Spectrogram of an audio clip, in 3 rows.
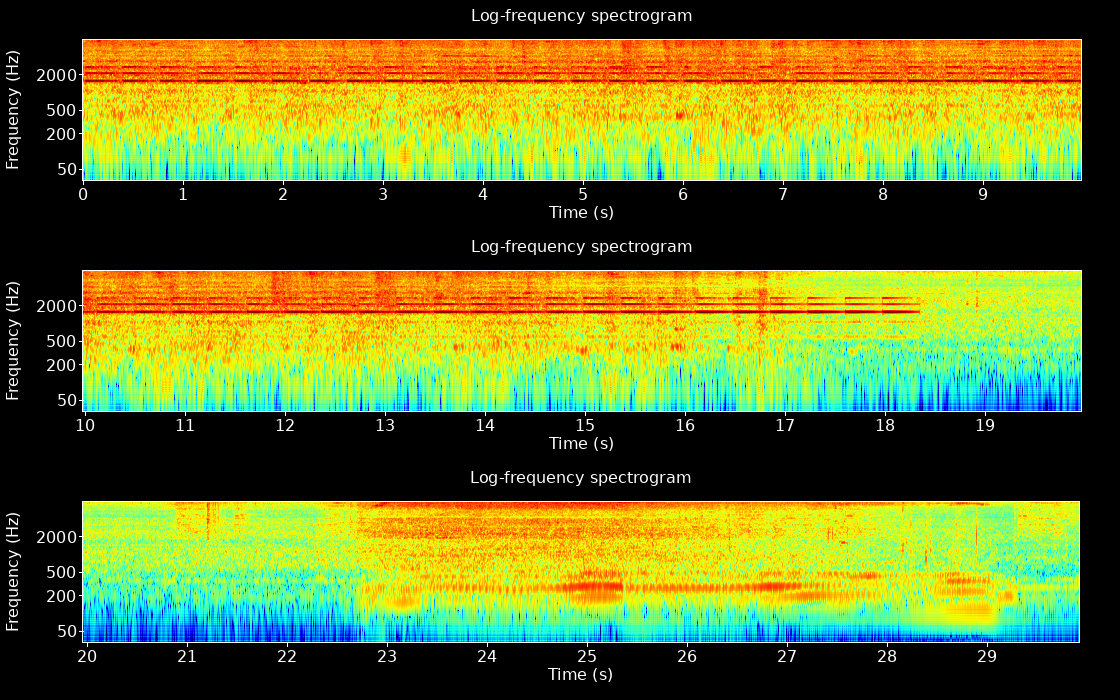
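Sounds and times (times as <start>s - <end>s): steady high ringing: 0.0s - 18.5s
train wheels clattering: 0.0s - 19.1s
pickup truck engine: 13.6s - 29.9s.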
